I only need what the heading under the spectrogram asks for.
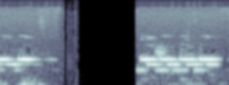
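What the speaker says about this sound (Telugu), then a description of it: "ఫోన్ల మీద ఫోన్లు, ఎవరో చూడు." A phone ringtone plays a bright repeating electronic melody, pausing into about a second of silence before the tune resumes, fairly quiet and with no talking over it.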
